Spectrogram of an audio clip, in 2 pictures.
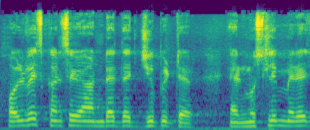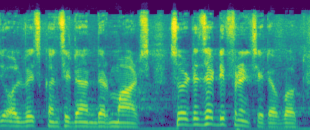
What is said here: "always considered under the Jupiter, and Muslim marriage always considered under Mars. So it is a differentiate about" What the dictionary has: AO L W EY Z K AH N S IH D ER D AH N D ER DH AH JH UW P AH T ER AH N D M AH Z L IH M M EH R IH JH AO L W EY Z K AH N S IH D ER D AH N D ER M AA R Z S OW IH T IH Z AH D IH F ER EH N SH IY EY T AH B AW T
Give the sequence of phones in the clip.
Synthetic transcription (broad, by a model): AO L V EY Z K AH N S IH D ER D AH N D ER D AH JH UW P AH T ER AH N D M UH S L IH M M EH R IH JH AO L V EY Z K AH N S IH D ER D AH N D ER M AA R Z S OW IH T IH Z AH D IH F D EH N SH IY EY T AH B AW T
